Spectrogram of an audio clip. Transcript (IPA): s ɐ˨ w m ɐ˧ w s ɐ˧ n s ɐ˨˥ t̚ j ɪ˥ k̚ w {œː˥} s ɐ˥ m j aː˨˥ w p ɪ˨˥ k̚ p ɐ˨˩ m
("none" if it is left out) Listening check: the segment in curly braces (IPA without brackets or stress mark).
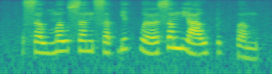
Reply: œː˨˥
